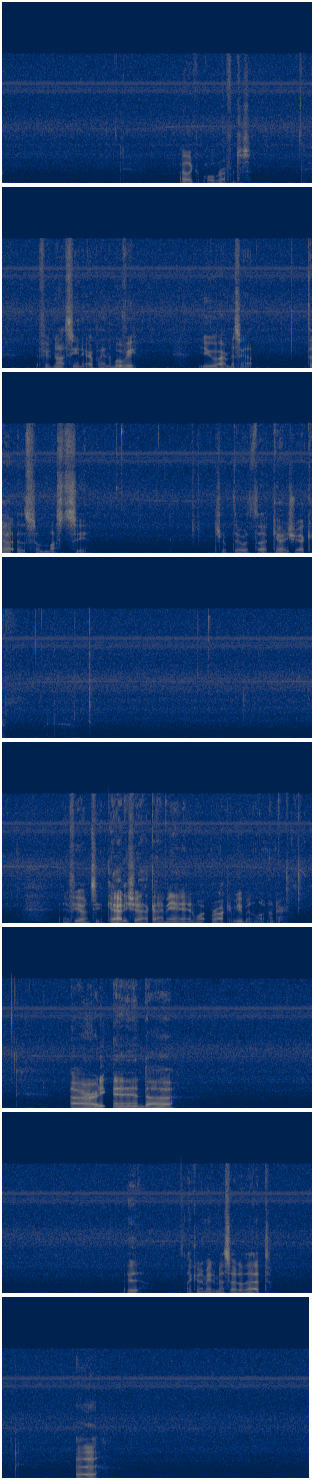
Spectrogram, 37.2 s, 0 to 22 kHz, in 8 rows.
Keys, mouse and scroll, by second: 0.1-0.6 scroll down 4, 1.4 scroll up 2, 1.6-2.2 scroll down 4, 2.7 scroll up 2, 3.3 scroll up 2, 3.9 scroll up 1, 4.9-5.5 scroll down 2, 6.5 scroll up 2, 7.2 scroll down 2, 7.3 middle click, 8.9 middle click, 11.0 click, 11.4-12.2 scroll down 3, 12.2 c, 12.6 scroll up 1, 12.9 middle click, 13.5 middle click, 14.0 Escape, 14.1 Escape, 15.1 alt+l, 16.9 click, 17.6 Escape, 18.7 alt+l, 20.9 click, 22.6 click, 22.9 Escape, 23.1 Escape, 23.2 middle click, 23.6 scroll up 2.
